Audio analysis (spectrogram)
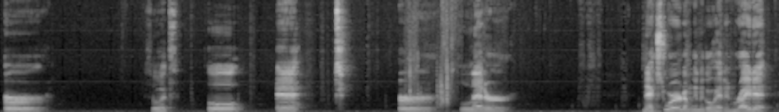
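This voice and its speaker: Man, primary teacher type, unhurried and patient, question-and-answer phonics delivery, faintly noisy recording. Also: mid-range voice, a bit bright. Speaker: elementary school teacher. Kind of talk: read-along spelling lesson for children at home.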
